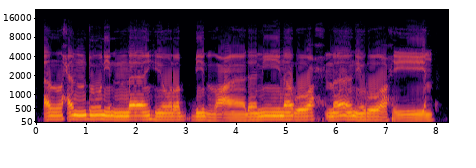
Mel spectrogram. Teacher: jika diwasolkan atau disambung dari ayat sebelumnya, maka hamzah yang ada di sini tidak diberi harokat ya, jadi langsung ke ro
